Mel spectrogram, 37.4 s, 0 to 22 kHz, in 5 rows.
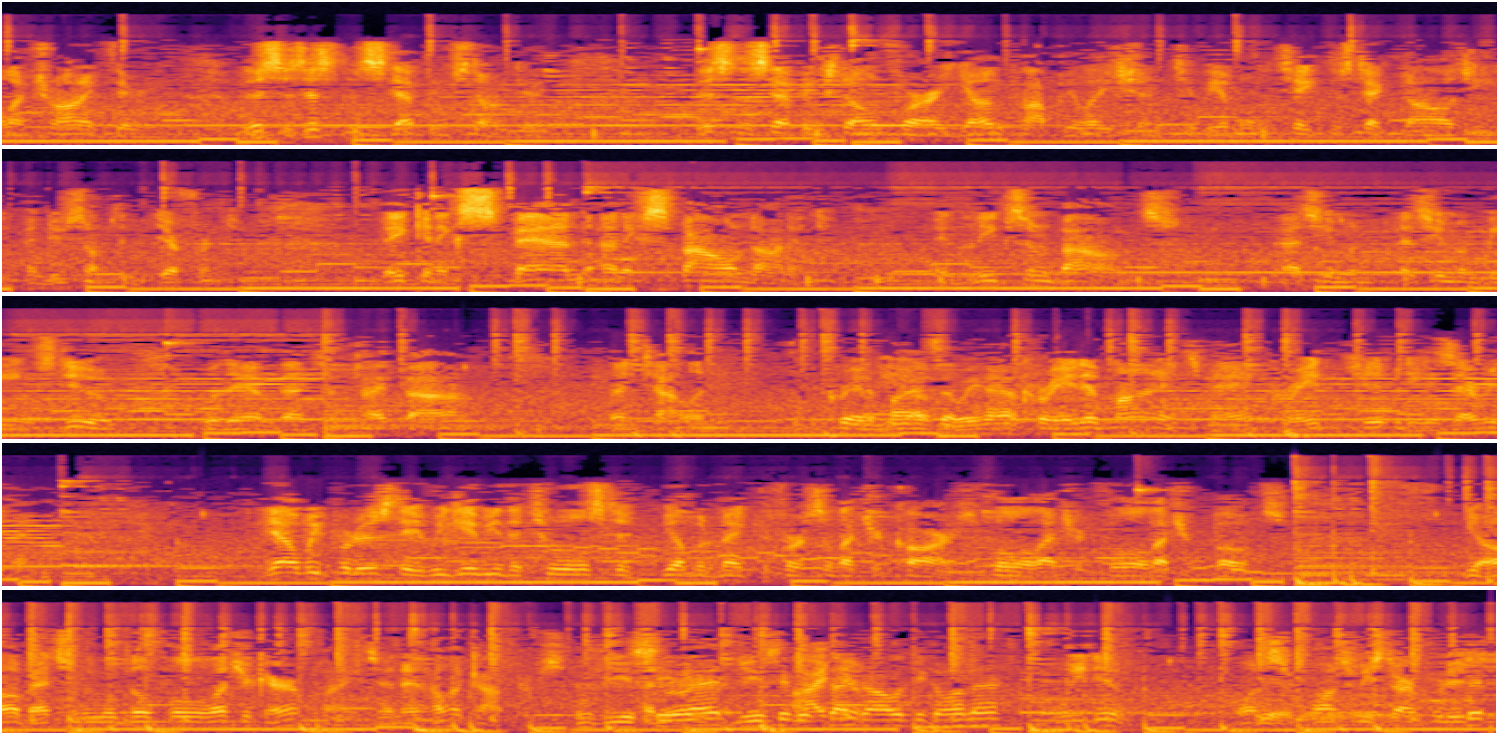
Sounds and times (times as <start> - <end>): Speech: 0.0 - 2.9, 3.5 - 17.4, 18.0 - 22.7, 23.8 - 29.0, 29.8 - 37.3
Music: 0.0 - 37.3.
